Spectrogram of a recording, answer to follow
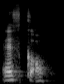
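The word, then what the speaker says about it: AskUp: S컵. S컵인데 이 회사에서는 아수겁이라고 이제 부릅니다. 네네. 발음하기 아수겁, 편하게.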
